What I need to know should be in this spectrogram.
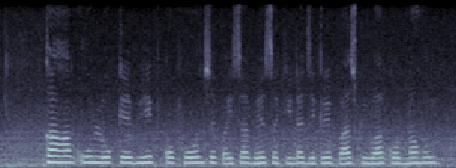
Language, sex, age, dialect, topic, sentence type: Bhojpuri, female, 18-24, Western, banking, question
